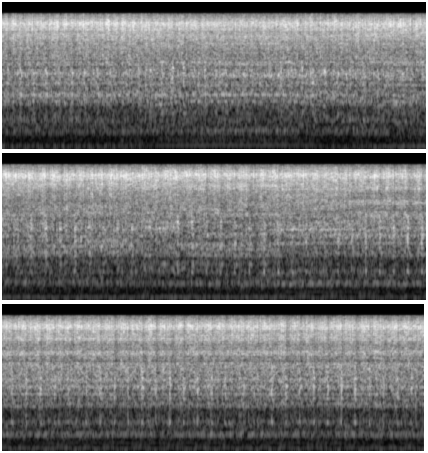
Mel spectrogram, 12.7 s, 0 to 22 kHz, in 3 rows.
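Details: Rebuilt S20 transmission: harsh gritty grind over idle with an uneven rattling beat, which goes away when the clutch is pushed in; gearbox grinding, likely input side.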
